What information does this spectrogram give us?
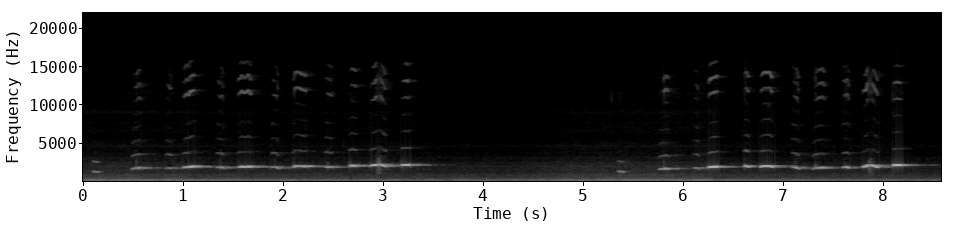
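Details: Bahrain cockatiel singing the same whistled phrase twice. Each phrase lasts nearly three seconds, is made of pulsed notes that climb gently in pitch, and ends abruptly before a quiet gap. A low hum runs throughout.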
